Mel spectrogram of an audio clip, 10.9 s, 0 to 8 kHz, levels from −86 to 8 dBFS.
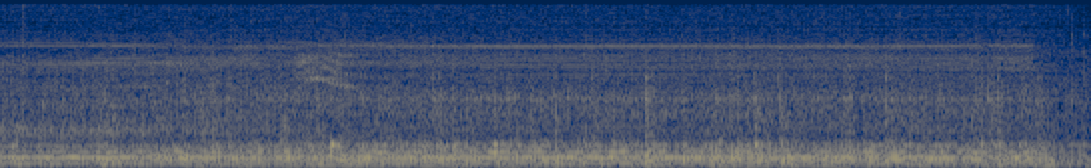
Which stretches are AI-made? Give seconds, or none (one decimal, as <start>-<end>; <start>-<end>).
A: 1.5-4.8; 6.9-8.9; 9.6-10.9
